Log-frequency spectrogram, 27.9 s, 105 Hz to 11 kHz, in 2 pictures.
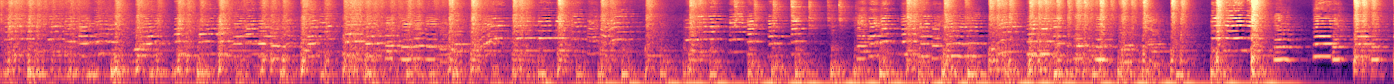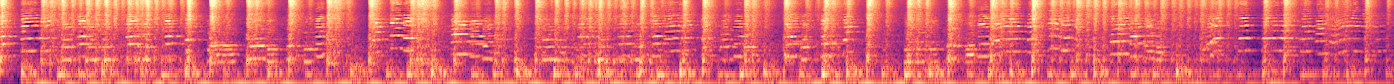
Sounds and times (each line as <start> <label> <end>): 0.0 Folk Music Family Band playing on street 27.8
0.0 people 27.8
